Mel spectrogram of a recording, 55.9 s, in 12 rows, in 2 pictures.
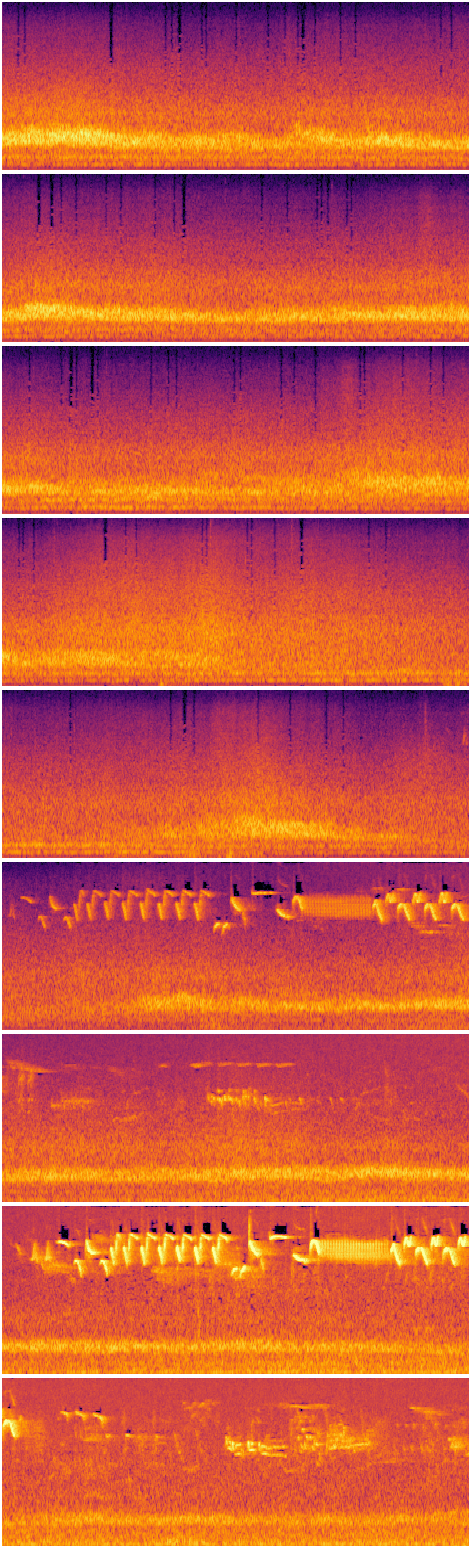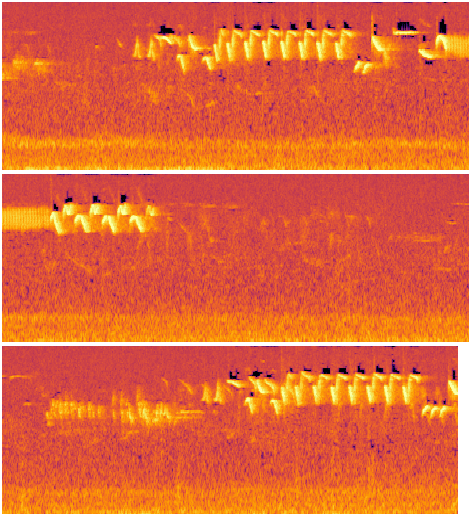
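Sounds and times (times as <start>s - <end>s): songbird trilling: 32.9s - 38.5s, 43.3s - 48.4s, 51.9s - 55.9s.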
